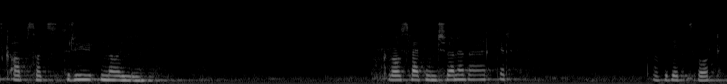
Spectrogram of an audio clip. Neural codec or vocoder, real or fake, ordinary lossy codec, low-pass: codec, 16 kHz, 16 kbps, FunCodec, trained on LibriTTS, 50 frames a second; fake; none; 7.2 kHz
